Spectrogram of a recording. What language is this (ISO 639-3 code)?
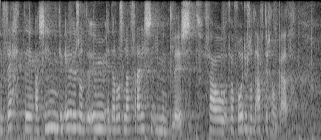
isl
